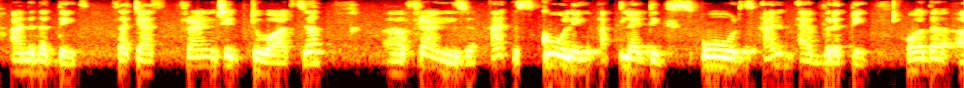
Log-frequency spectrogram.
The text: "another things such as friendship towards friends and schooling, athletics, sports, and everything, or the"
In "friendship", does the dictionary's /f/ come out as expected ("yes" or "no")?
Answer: yes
